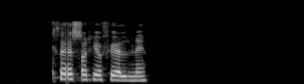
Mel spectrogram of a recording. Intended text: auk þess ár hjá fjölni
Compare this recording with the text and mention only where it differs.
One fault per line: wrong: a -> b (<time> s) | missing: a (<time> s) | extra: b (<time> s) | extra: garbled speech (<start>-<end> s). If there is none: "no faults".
no faults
